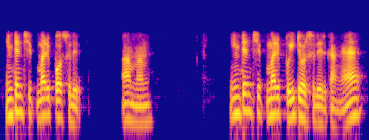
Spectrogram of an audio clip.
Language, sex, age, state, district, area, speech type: Tamil, female, 30-45, Tamil Nadu, Krishnagiri, rural, conversation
